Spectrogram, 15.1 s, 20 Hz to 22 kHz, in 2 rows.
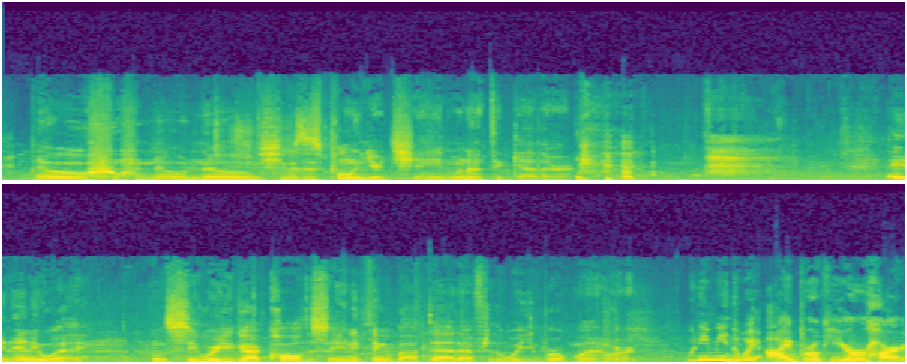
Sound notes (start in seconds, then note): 4.8 laughs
